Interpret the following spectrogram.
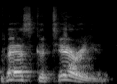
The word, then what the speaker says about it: pescatarian: Like pest control, but take the control off and put catarian on.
